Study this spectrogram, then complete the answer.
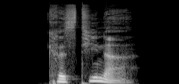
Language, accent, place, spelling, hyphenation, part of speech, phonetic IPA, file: German, Germany, Berlin, Kristina, Kris‧ti‧na, proper noun, [kʁɪsˈtiːna], De-Kristina.ogg
- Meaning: a female given name, variant of Christina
